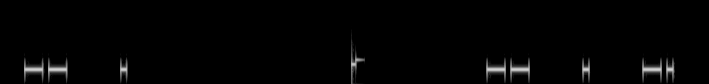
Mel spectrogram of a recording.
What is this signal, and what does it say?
Morse code, heard as a keyed tone, about 20 wpm, spaced as for 11 wpm, 700 Hz. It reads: ME MEN
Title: 3x Character Spacing - Top 200 Words - 20wpm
